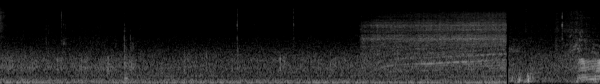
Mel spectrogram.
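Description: A low steady rumble, then about three and a half seconds in a cordless drill runs for about a second and a half, its whine rising, and stops suddenly as it works into a wooden fence picket.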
